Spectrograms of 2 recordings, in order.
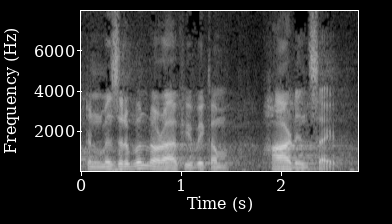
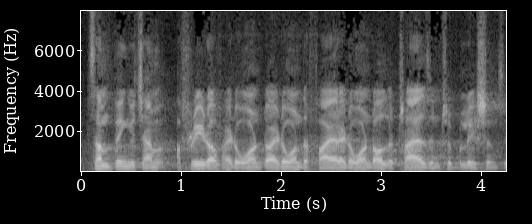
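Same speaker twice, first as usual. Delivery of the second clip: ordinary talk, nothing marked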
